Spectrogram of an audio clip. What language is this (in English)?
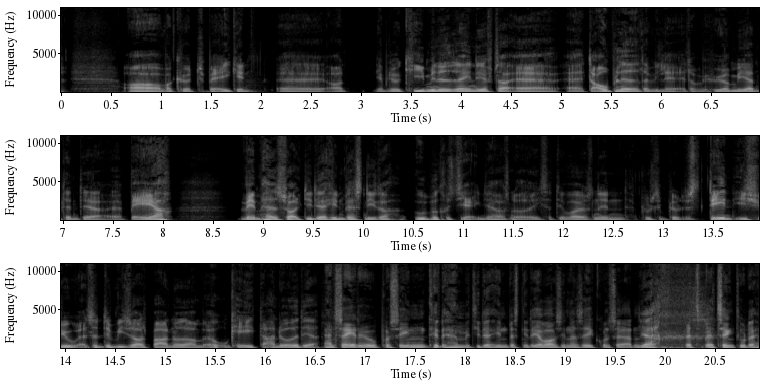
Danish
